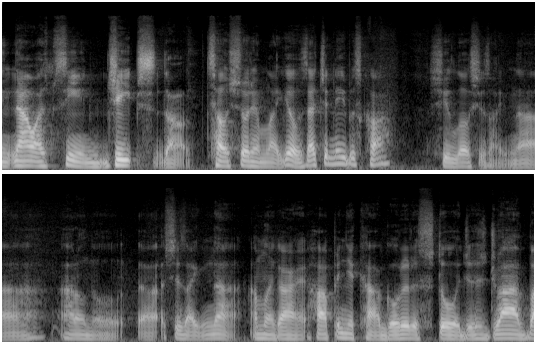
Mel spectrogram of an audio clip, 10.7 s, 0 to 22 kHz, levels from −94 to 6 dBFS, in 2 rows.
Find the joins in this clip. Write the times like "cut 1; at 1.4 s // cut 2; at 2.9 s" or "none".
none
